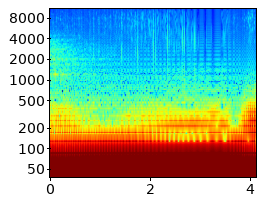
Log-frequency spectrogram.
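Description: A single loud, sustained synth bass note from a drum and bass track, held with the drums dropped out. Its pitch bends near the end.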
